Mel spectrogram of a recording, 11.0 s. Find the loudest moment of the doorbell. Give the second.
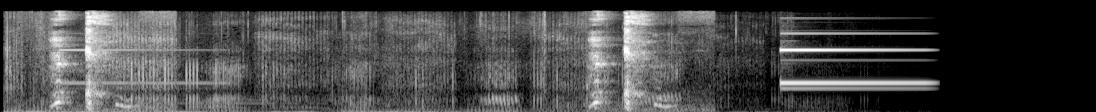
8 s.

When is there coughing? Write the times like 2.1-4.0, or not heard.
0.5-1.8, 5.8-7.2.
